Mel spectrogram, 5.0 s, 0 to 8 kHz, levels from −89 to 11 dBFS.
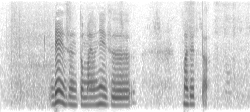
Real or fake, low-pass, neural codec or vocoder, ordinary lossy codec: real; none; none; none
